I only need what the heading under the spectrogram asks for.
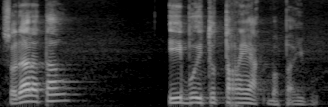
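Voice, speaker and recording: A male pastor preaching a sermon, telling a story dramatically and rising to near-shouts at its peaks. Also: on the high side, very animated, normal speed.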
